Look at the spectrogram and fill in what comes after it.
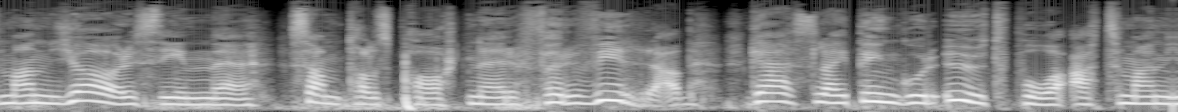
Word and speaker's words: gaslighting: Jag blandar ihop det med grease lightning. Det är gaslighting, så säger man.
